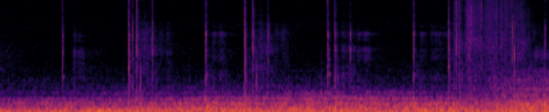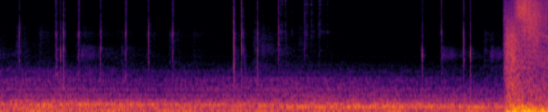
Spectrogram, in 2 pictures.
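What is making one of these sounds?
Light footsteps tap on stone.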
